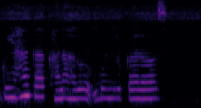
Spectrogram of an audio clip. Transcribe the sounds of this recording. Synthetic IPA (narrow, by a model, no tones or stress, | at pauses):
ɡujɦãkakʰanaɦʌɾuɡunɾukaɾʌs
